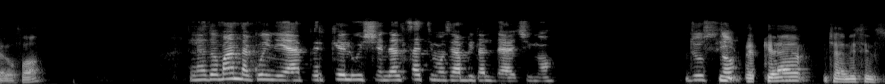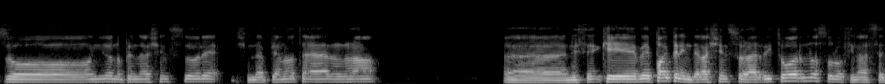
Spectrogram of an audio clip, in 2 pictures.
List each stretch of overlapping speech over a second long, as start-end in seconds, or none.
none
